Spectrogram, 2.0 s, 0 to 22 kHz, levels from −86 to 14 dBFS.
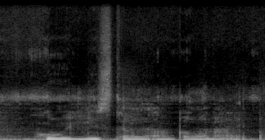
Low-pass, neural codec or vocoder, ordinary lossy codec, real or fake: none; codec, 44.1 kHz, 3.4 kbps, Pupu-Codec; none; fake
